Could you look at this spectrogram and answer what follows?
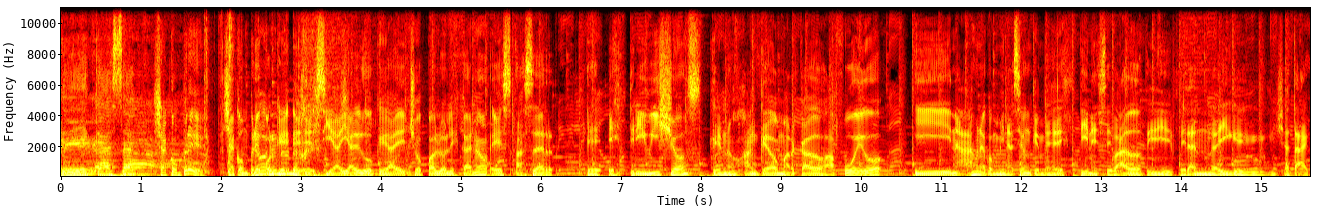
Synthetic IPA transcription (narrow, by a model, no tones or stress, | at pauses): ðekasaʒ̥akompɾe | ʒ̥ako̞mpɾepo̞ɾkeʔsiajalɣo̞keaet͡ʃo̞paβlolehkano̞ʔe̞sa̰seɾ | eest̪ɾiβiʃo̞skeno̞saŋke̞ðaðomaɾkað̞o̞sa̰fweɣo̞ | inaaesunako̞mbinasjo̞ŋkemeðet̪jeneseβaðot̪iehpeɾand̪oaikeʃat̪a̰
